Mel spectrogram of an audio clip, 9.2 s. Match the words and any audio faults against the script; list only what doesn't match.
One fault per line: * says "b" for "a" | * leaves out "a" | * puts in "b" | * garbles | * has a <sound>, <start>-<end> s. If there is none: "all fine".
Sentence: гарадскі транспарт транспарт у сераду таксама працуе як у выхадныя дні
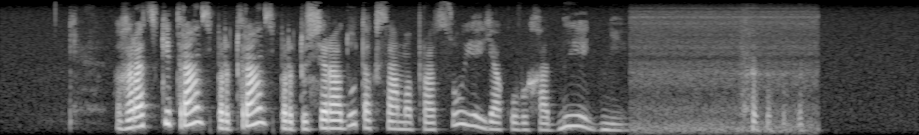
* has a laugh, 7.4-8.1 s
